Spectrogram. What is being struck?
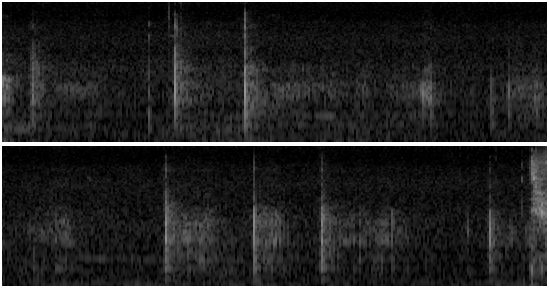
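Hardcover book cover traced with a pen tip.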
